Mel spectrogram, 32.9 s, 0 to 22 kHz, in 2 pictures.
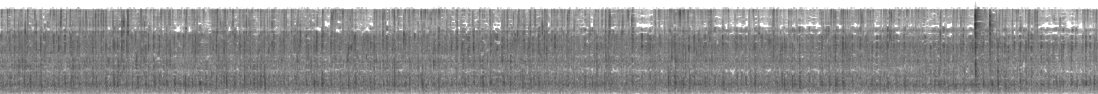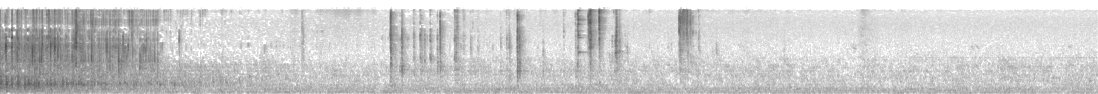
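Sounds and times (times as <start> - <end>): water streaming into a cup: 0.0 - 19.5.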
